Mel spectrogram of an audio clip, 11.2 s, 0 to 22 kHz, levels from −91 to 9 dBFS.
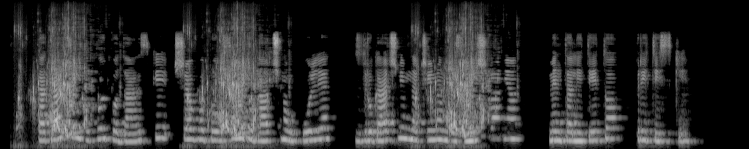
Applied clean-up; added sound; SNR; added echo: classical method Wiener filter.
